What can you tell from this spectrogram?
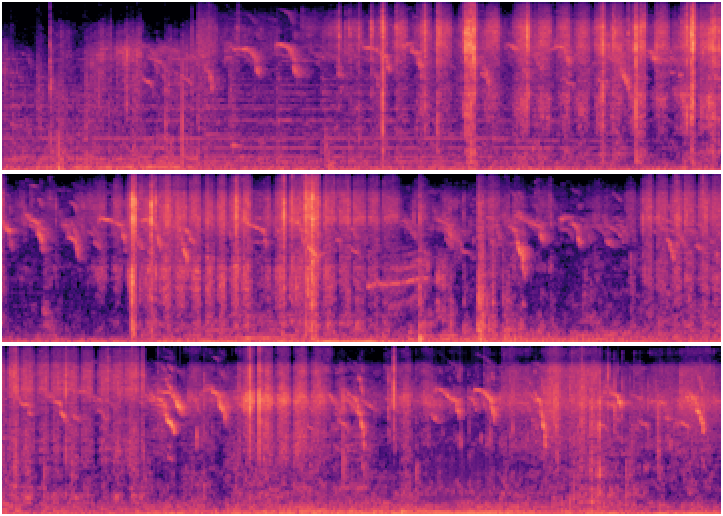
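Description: Crisp rustling and crackling of kangkong (water spinach) stalks and leaves being handled and tied into bundles, with a few soft thumps. Chickens cluck now and then in the background.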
